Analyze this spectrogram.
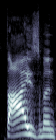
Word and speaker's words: Theismann: for a Heisman campaign he actually changed the pronunciation of his last name from season to Theismann to rhyme with Heisman so Joe did tend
